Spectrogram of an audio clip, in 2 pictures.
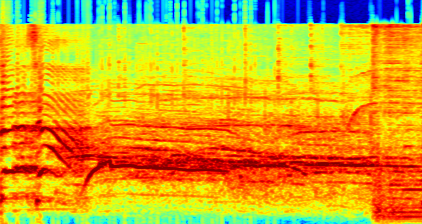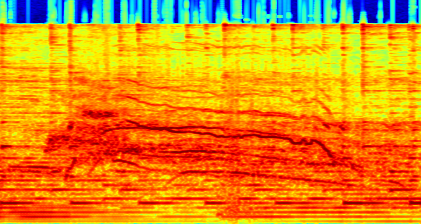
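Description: A concert crowd whooping and cheering with long high shouts, then about four seconds in the cumbia band kicks in. The bass and keyboard play a steady repeating rhythm while the crowd keeps shouting over it.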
